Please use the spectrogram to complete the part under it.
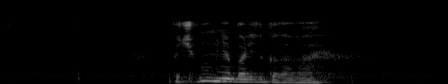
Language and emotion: Russian, sad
